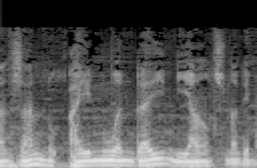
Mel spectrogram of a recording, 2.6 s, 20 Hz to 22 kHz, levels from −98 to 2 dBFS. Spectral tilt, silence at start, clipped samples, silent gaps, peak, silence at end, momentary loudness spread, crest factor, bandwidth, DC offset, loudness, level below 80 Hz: -8 dB/octave; 0 s; under 0.1%; none; -2 dBFS; 0 s; 5 LU; 12 dB; 10.5 kHz; under 0.1%; -14 LUFS; -32 dBFS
